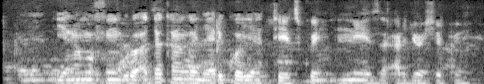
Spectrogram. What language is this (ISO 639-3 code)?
kin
